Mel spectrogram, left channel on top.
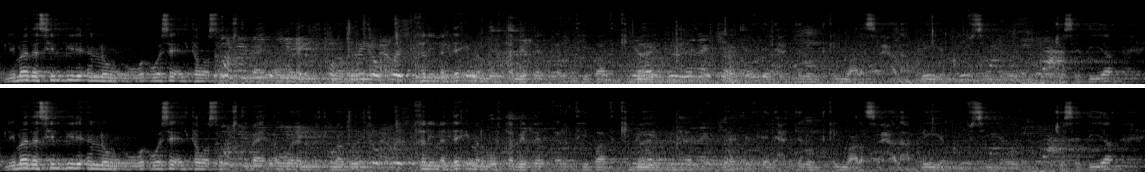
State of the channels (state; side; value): normal; both; correlation 0.66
